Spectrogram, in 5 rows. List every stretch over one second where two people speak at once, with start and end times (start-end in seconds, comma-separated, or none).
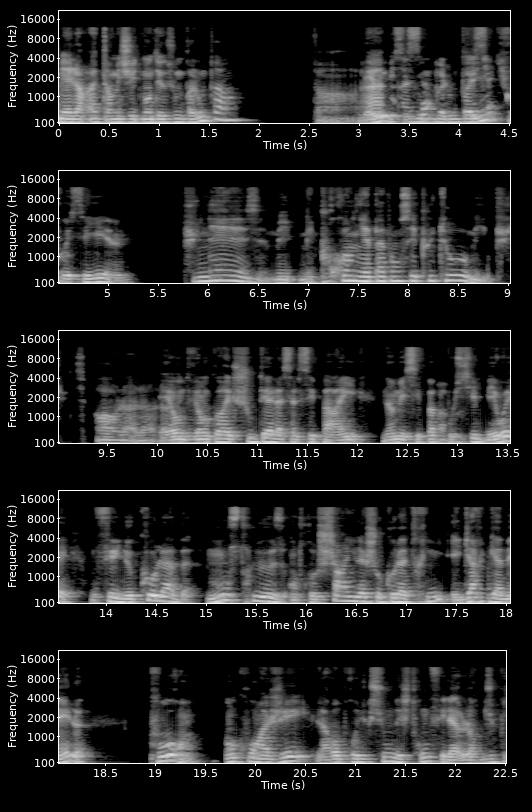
3.0-4.7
